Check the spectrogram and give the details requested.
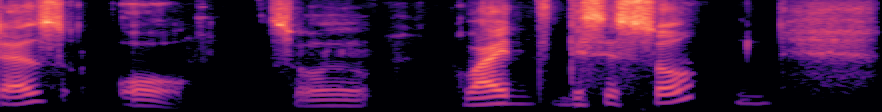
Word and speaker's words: を: So you know this alphabet this character in hiragana this is actually VO but it is pronounced as O.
